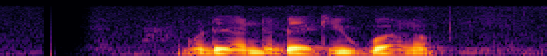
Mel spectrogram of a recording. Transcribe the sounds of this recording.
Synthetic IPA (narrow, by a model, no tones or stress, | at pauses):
ɡoɳɖəjanːəbæːɡiuʋaːnam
